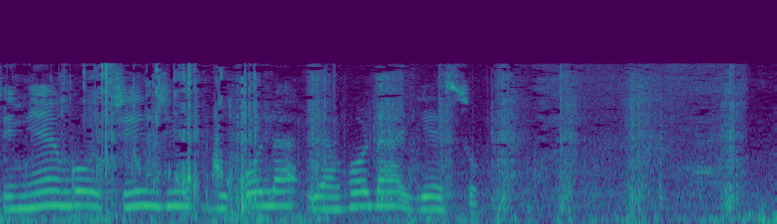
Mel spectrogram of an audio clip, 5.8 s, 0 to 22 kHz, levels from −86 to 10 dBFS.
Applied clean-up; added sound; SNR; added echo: none; Chewing, mastication; 6 dB; none.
